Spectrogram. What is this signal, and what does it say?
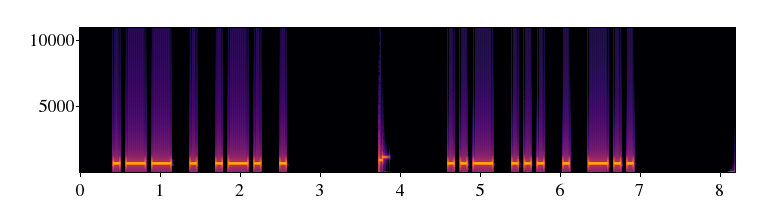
Morse code, heard as a keyed tone, about 15 wpm, 700 Hz. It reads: WERE USED
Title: Sets of 2 Words - New Word Drill - 15wpm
